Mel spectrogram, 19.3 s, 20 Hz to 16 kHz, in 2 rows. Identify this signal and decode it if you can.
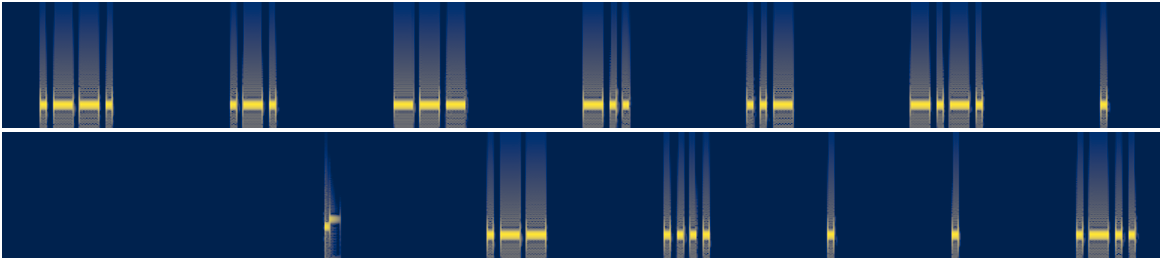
Morse code, heard as a keyed tone, about 22 wpm, spaced as for 8 wpm, 700 Hz. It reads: PRODUCE WHEEL
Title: 6x Character Spacing - Top 500 Words - 22wpm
